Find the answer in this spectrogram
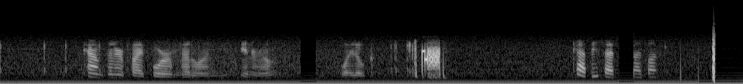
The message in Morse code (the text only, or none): none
